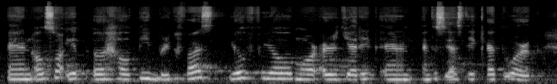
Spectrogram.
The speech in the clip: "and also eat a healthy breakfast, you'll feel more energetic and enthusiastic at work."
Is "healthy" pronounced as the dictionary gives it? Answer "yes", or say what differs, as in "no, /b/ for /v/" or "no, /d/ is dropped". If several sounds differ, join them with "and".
no, /t/ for /θ/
